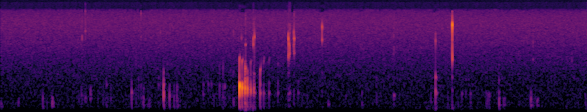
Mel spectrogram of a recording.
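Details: Stomach growling a few hours after a huge meal (cheeseburger, fries, three eggs, onion rings, cheese stick, chicken tenders): soft scattered gurgles with one louder bubbling gurgle midway, normal borborygmi after eating.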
